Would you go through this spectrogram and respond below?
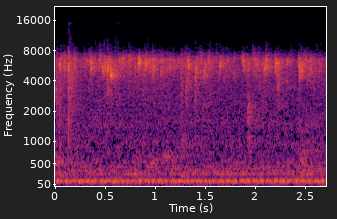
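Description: Chopped onion sizzles in hot oil with popped mustard seeds and urad dal, a steady close crackle and hiss for sambar with no talking.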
